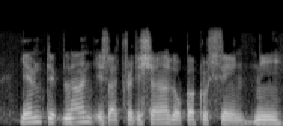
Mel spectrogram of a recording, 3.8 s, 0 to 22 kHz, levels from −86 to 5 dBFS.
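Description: Gain pumping runs throughout the speech. A fast limiter, likely fighting input gain set far too high, clamps each loud sound, so the gain swings by roughly 15 dB.

At 0.91 s, 20 ms of audio missed the decoder, which extended the preceding sound for 23 ms. This short concealed packet loss is heard as a brief smear.

At 0.94 s and again at 2.40 s there is a lost packet rebuilt from error correction. Each time, a single missing packet was replaced by the low-bitrate Opus copy carried in the next one, so 20 ms turns rougher and noisier without any gap.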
